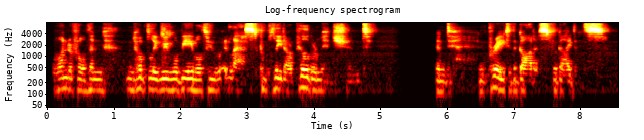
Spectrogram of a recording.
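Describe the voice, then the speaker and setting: Using a put-on character voice, a man at medium pitch goes at a moderate pace with long, frequent pauses. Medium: actual play. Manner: formal, earnest.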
